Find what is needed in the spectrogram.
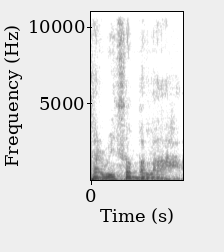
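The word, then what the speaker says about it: Arrizabalaga: and I requested for the Spanish pronunciation of the name. Yeah. And it was clear. With the Balaha.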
